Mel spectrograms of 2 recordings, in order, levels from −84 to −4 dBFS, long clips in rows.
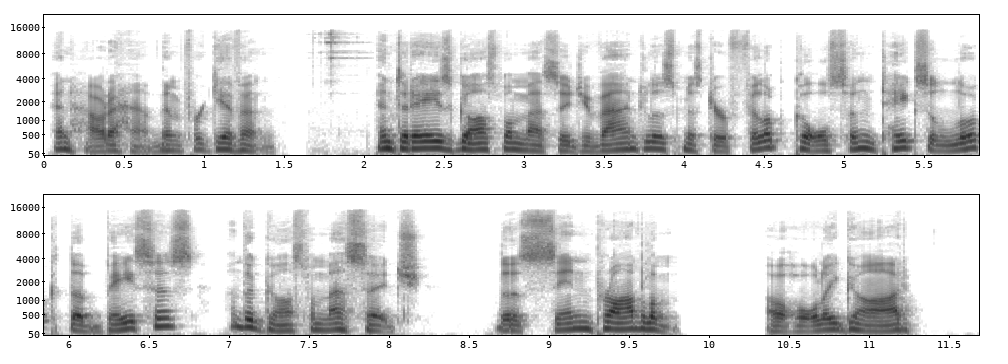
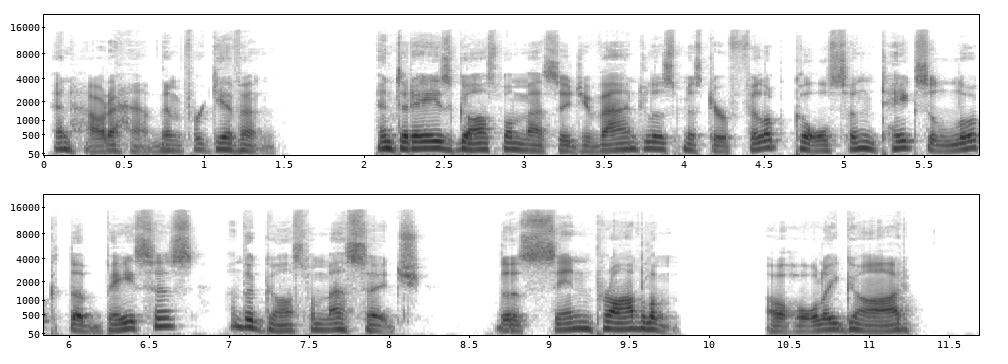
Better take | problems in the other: second | jangling keys; faint; at 1.5 s; peak 15 dB below the speech

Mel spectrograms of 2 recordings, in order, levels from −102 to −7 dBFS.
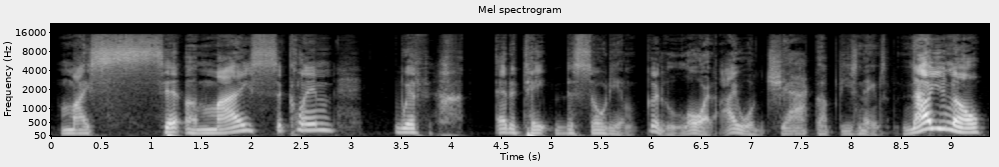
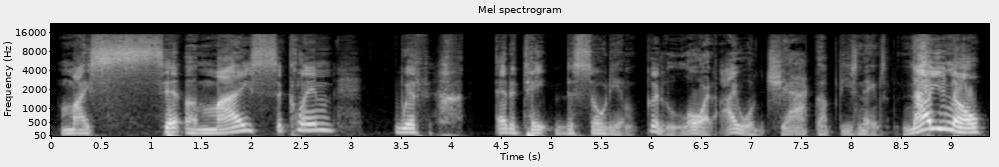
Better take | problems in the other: first | distortion; slight; 10 dB below the speech

